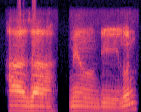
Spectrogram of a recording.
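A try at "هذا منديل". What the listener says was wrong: nggak pakai dengung ya. Nggak usah pakai dengung. Kita bahasa Arab, bukan baca Al-Quran.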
